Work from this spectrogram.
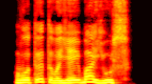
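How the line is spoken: Sighing. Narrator (Russian): вздохнула

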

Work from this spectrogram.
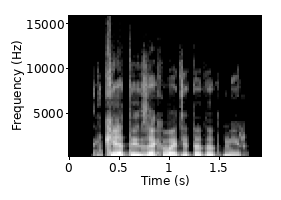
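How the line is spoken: Snorting chuckle. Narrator (Russian): хмыкнул Степан

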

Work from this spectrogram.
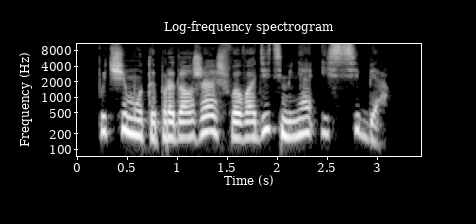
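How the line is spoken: Deceptively calm question. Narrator (Russian): спросил он обманчиво спокойно

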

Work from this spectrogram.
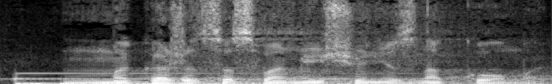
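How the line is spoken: Hesitant speech. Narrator (Russian): неуверенно заговорил Власов

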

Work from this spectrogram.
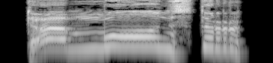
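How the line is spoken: Shouting. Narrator (Russian): крикнул один из мужчин

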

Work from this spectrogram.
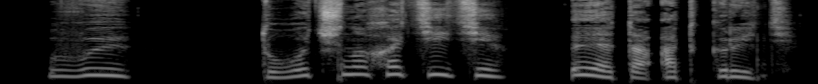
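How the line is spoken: Trembling voice. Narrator (Russian): дрожащим голосом спросил Люк

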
